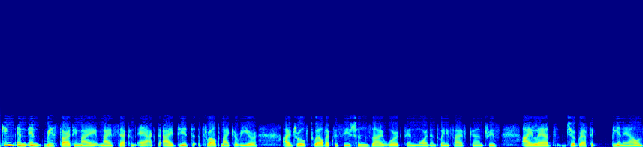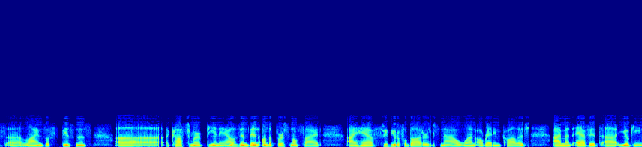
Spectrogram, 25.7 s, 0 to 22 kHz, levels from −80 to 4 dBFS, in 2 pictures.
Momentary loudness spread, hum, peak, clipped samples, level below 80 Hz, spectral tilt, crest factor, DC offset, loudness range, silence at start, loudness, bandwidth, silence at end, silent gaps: 9 LU; none; -10 dBFS; under 0.1%; -78 dBFS; -4.5 dB/octave; 18 dB; under 0.1%; 3 LU; 0 s; -29 LUFS; 4.9 kHz; 0 s; none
